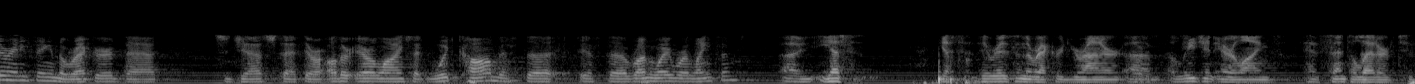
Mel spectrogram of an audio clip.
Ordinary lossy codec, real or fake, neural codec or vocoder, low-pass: AAC, 16 kbps; real; none; 7.2 kHz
